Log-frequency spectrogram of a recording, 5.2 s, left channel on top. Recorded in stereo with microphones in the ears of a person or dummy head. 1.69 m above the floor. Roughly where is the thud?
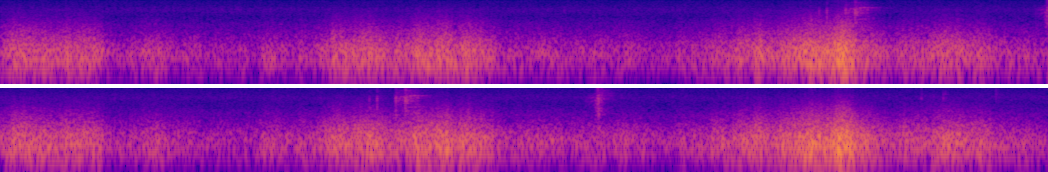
No thud in this recording.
